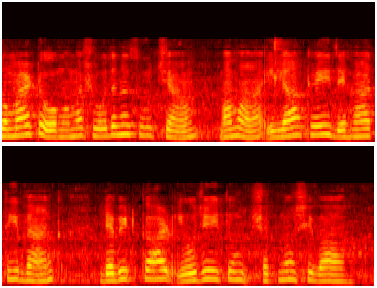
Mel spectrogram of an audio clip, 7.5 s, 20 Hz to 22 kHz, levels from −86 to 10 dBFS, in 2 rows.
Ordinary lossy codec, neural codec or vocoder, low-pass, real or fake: AAC, 32 kbps; vocoder, 22.05 kHz, 80 mel bands, HiFi-GAN; 7.2 kHz; fake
